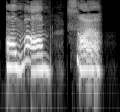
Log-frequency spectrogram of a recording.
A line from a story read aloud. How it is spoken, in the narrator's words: the housemaid gasped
